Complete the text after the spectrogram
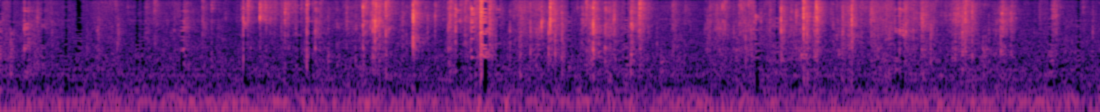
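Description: Foil wrapping crinkles as hands tear open a pack.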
